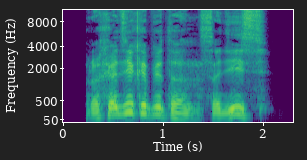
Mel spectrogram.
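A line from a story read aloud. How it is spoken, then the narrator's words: Gentle invitation, colonel. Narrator (Russian): мягко пригласил полковник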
